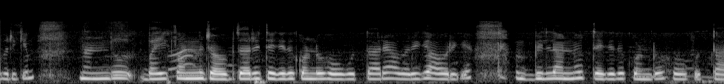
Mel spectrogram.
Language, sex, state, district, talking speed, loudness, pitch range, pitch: Kannada, female, Karnataka, Mysore, 105 wpm, -16 LUFS, 250-275 Hz, 260 Hz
